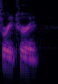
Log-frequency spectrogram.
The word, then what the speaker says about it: FLCL: Oh, yes, FLCL, correctly pronounced Furikuri, is absolutely batshit insane.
